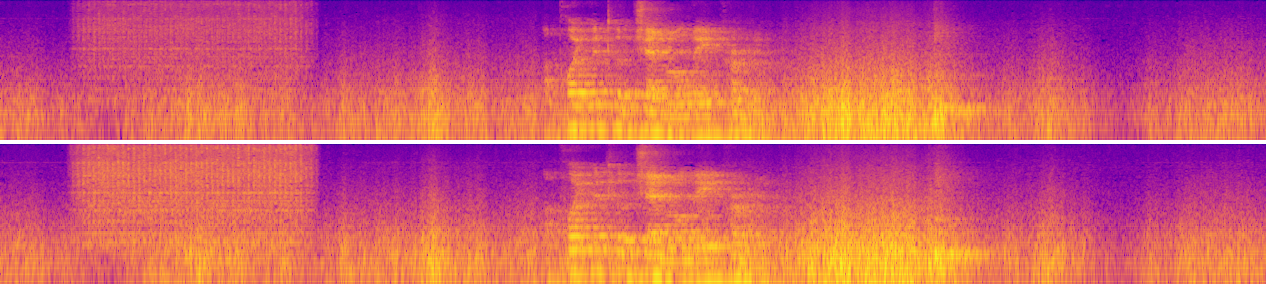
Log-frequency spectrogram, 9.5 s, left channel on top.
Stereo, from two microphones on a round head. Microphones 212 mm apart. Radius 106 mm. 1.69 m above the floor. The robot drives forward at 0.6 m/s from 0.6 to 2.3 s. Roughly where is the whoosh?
Left.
